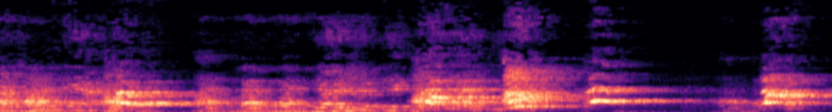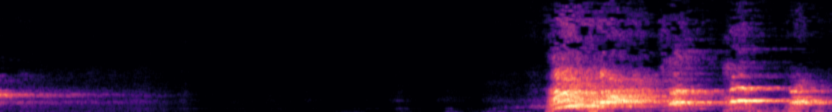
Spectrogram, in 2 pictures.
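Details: Buzo, a pet golden retriever playing with his owner at home, barking as if telling her a visitor has come to the door: a burst of loud, rough barks over four seconds, a pause, then more barks, with voices talking nearby.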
